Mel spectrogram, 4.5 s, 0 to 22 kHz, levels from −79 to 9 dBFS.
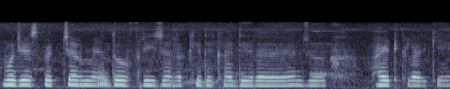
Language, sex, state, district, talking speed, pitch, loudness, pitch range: Hindi, male, Uttar Pradesh, Lalitpur, 200 wpm, 195 Hz, -17 LUFS, 190-200 Hz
